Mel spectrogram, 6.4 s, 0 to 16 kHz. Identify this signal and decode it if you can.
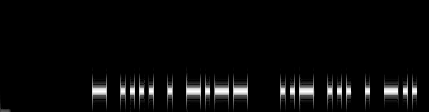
Morse code, heard as a keyed tone, about 17 wpm, 700 Hz. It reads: THEY USED
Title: Sentences from Top 1000 Words - Review Part 4 - 17wpm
